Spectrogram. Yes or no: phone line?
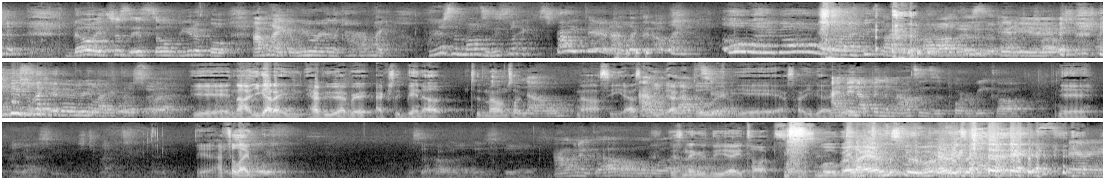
no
